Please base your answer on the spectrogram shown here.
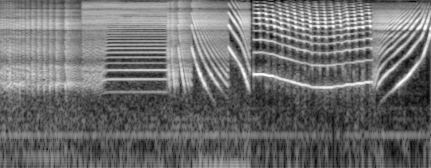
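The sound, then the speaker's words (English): A Korg Monotron analog synthesizer plays a loud, buzzing sequence: a steady drone, then a stepped tone, then rapid sweeping swoops, and finally a fast wobbling warble that pulses rhythmically. “this is the Korg Monotron. It makes sounds like this.”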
